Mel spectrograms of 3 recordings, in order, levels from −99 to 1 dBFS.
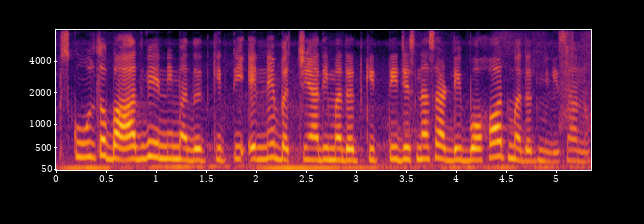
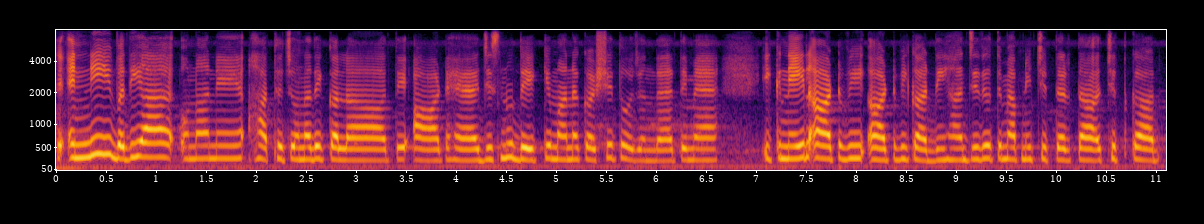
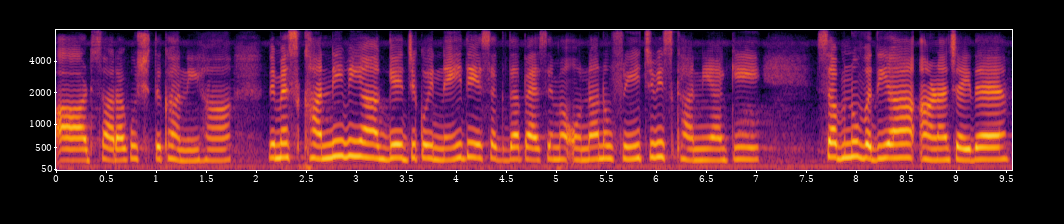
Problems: constant background noise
